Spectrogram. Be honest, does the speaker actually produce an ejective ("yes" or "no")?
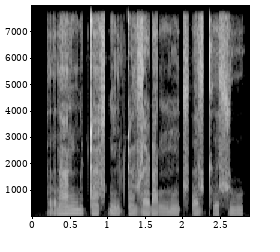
yes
